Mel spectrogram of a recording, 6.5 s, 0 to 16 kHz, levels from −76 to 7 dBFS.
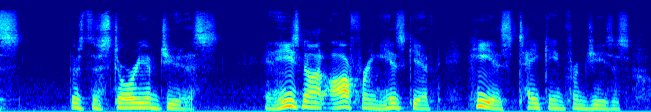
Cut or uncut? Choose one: uncut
